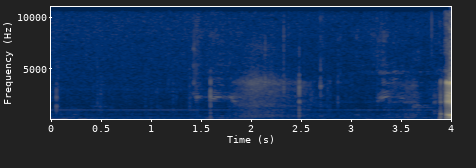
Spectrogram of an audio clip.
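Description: Near silence with a faint steady tone, a soft breath about two seconds in and a couple of light clicks, then a man's speech starts right at the end.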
